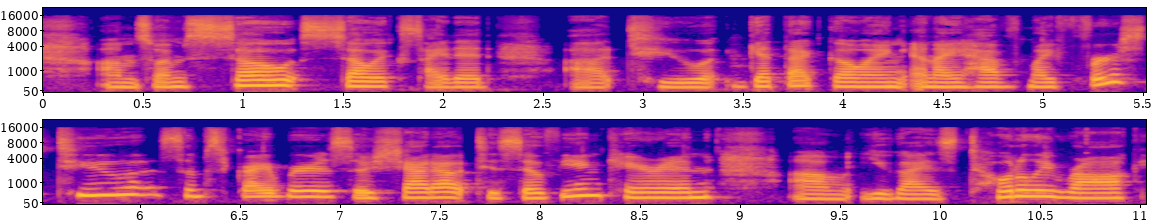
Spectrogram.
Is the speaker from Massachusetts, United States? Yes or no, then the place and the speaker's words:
yes; Somerville, Massachusetts, United States; I'm from Davis Square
